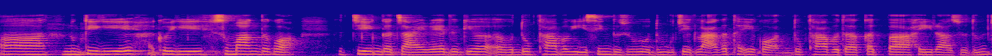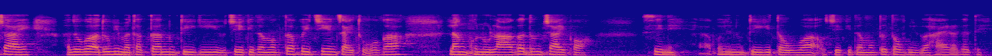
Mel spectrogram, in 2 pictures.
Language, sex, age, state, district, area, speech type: Manipuri, female, 30-45, Manipur, Imphal West, urban, spontaneous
